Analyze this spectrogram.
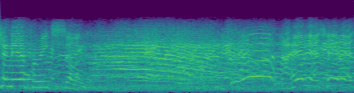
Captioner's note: men clamor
